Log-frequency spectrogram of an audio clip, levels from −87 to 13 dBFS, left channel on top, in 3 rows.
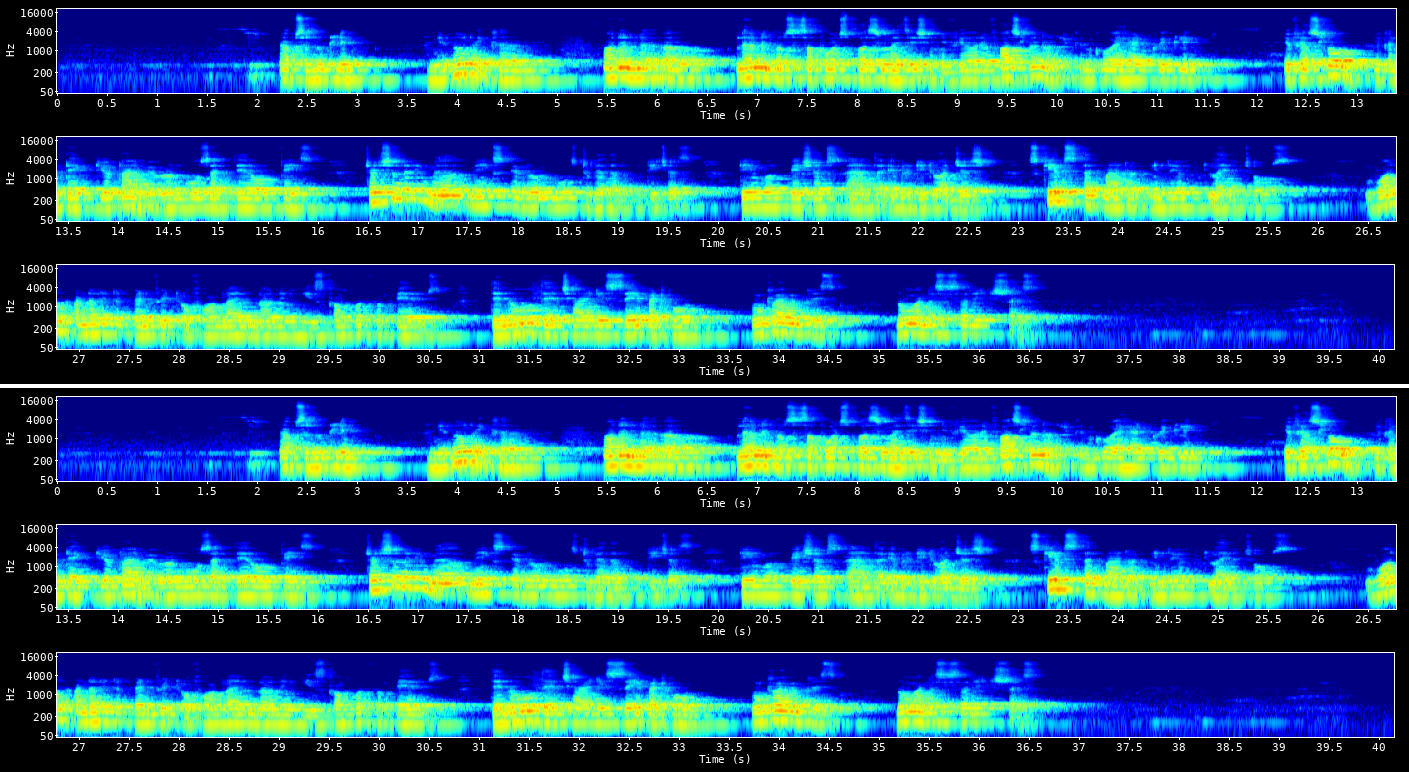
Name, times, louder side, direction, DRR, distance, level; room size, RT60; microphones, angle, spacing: voice 1, 1.9-3.1 3.7-4.9 5.5-6.5 6.8-11.5 12.3-15.9 16.5-19.7 20.2-22.7 23.3-25.7 26.5-30.6 31.1-33.3 33.7-34.6 35.2-36.5, equal, 25° left, -1 dB, 2.5 m, -24 dB
20.0 x 12.5 x 2.5 m, 1.0 s
head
